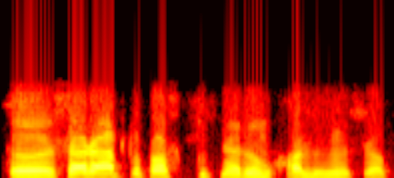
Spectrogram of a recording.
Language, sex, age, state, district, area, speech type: Urdu, male, 60+, Uttar Pradesh, Lucknow, urban, conversation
